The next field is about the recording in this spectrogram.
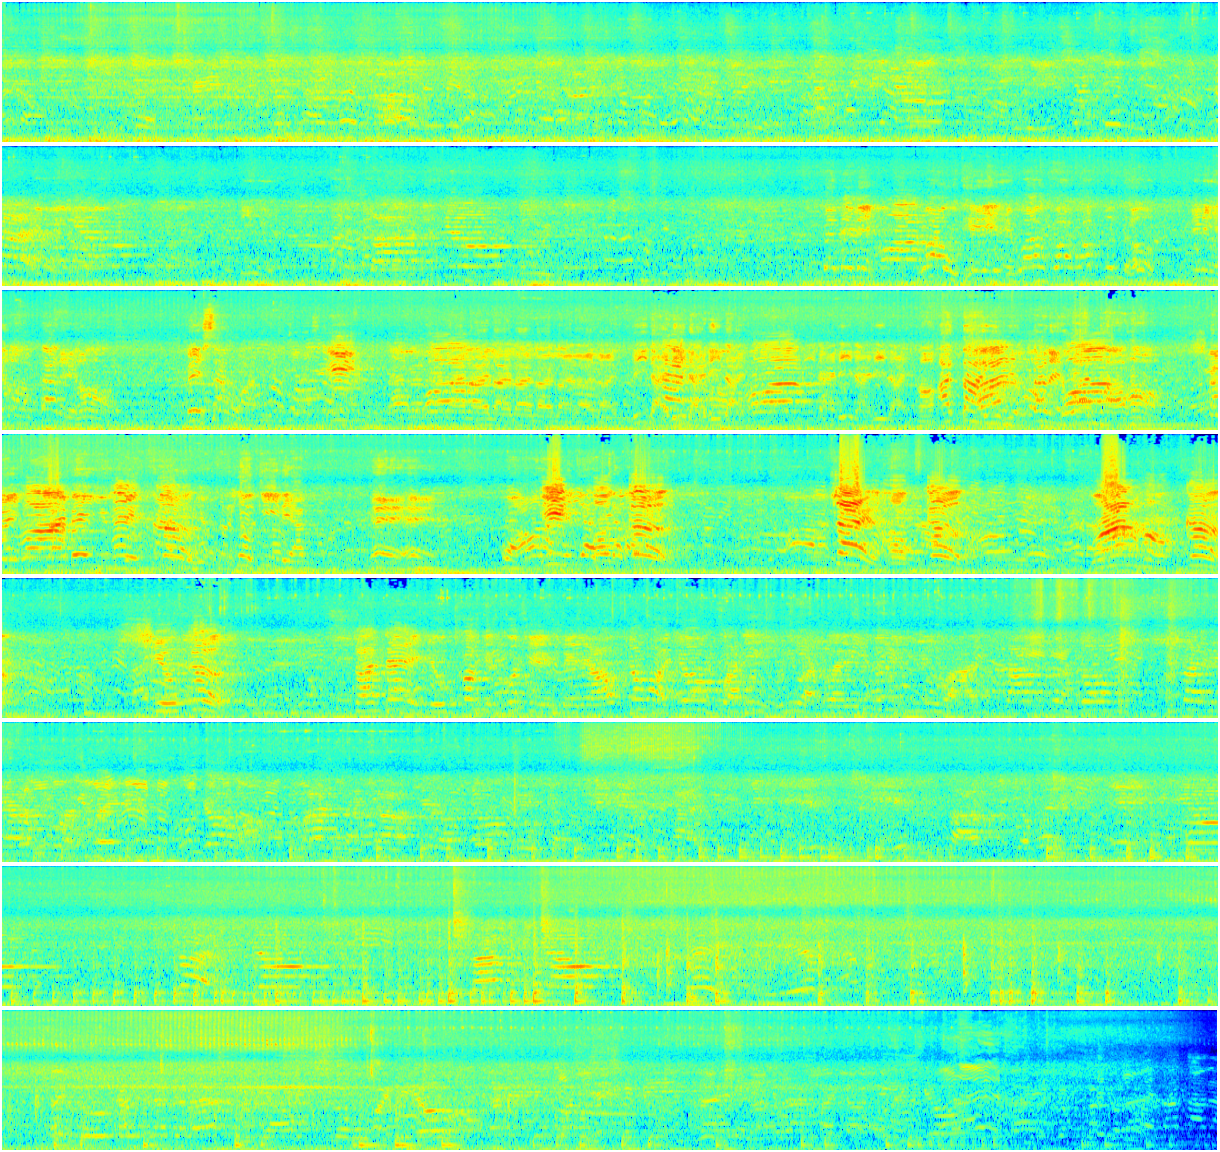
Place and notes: Shuntian Rd., 順天里 Dajia Dist. - Walking on the road
temple fair, Walking on the road
Taichung City, Taiwan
